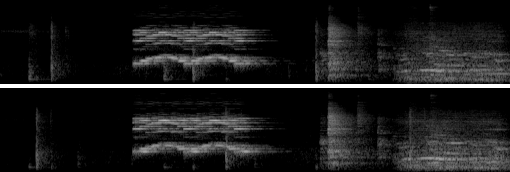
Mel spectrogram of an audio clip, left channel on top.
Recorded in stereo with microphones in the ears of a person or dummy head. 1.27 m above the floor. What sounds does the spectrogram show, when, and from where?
1.3 s a doorbell: 10° right (ahead or behind), 1.6 m
3.9 s a sneeze: 50° left (ahead or behind), 1.1 m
